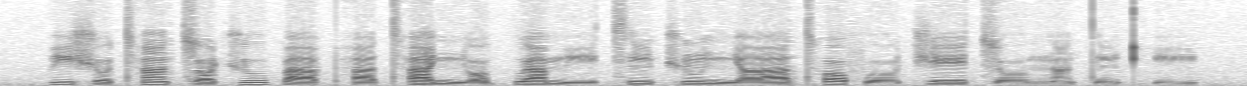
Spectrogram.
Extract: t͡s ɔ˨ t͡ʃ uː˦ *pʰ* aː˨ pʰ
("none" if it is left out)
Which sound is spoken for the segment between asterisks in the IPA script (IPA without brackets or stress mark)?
p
